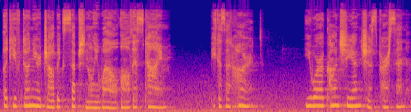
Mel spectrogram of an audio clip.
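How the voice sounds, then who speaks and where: A woman playing a gentle, serene, wistful maiden in a video game, with a soft, breathy near-whisper. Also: high-pitched, fairly even intonation, measured pace, slight background noise. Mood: tender. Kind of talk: English video game voice acting.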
